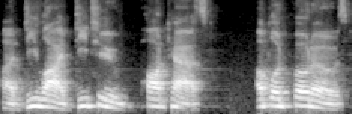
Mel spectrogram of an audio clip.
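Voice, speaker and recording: A man's voice: mid-range voice, expressive, slow pace, mellow, lo-fi sound. A man in a casual group chat, talking in a loose, chatty way full of "like" and "you know".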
